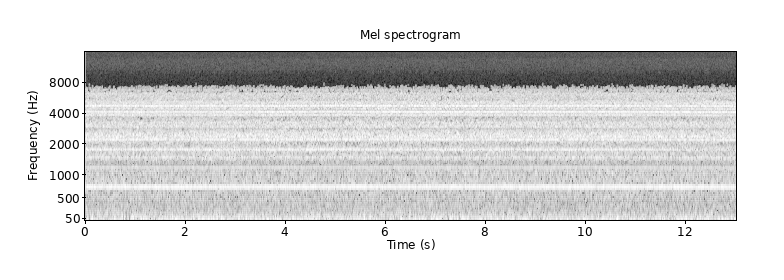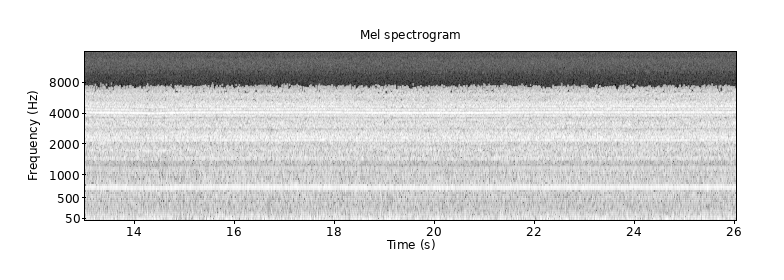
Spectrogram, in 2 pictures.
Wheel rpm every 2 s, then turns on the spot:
0, 0, 0, 0, 0, 0, 0, 0, 0, 0, 0, 0, 0.
none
